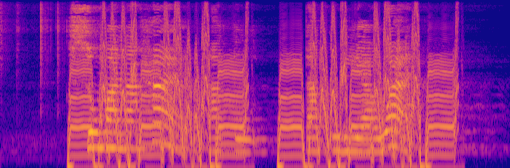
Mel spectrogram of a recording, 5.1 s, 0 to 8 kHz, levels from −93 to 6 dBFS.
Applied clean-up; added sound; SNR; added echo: none; Scratching (performance technique); 1 dB; reverberation time 1.4 s.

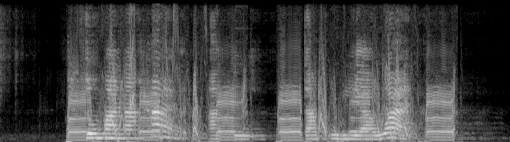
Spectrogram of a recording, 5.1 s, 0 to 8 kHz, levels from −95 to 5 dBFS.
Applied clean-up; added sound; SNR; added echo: neural separator model SepFormer DNS4.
